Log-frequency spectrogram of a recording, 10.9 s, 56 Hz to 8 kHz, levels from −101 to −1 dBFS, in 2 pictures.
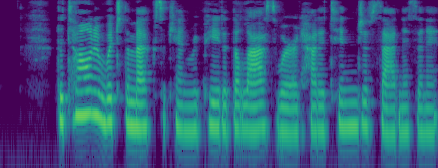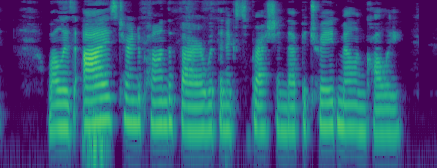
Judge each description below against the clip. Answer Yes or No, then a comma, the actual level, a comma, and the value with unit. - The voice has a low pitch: No, medium, 180 Hz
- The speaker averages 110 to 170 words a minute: Yes, average, 165 wpm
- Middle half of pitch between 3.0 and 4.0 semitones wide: No, narrow, 2.6 semitones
